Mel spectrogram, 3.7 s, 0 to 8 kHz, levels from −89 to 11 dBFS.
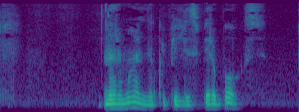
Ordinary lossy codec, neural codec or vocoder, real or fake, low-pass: MP3, 32 kbps; none; real; 7.2 kHz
